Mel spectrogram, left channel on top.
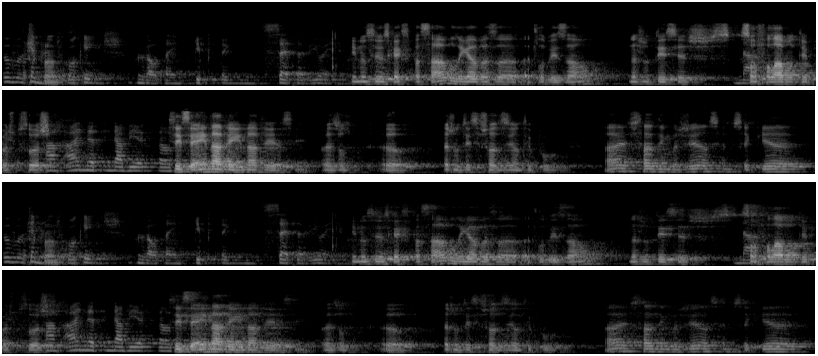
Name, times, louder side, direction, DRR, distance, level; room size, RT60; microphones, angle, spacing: voice 1, 0.0-3.9 7.3-7.7 8.4-10.3, left 1 dB, 5° left, 5 dB, 1.8 m, -45 dB
voice 2, 3.5-5.9 6.3-8.6 9.8-11.6 11.9-12.2 12.6-13.7 14.2-16.1, left 3 dB, 55° left, 7 dB, 2.2 m, -35 dB
20.5 x 20.5 x 7.8 m, 1.3 s
head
